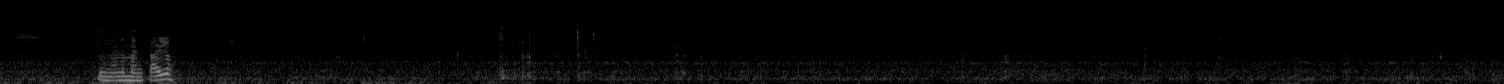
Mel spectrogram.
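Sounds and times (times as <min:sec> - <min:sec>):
faint close-up chewing: 0:01.8 - 0:15.0.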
